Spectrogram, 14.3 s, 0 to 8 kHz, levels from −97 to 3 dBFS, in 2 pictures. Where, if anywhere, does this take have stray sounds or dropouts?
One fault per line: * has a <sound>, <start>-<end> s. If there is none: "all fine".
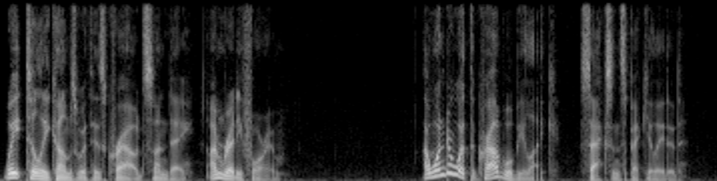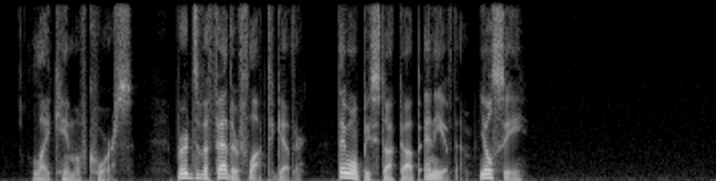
all fine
